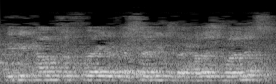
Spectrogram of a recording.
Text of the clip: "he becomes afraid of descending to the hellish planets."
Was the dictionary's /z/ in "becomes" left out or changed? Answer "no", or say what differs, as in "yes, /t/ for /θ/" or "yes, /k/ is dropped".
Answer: no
